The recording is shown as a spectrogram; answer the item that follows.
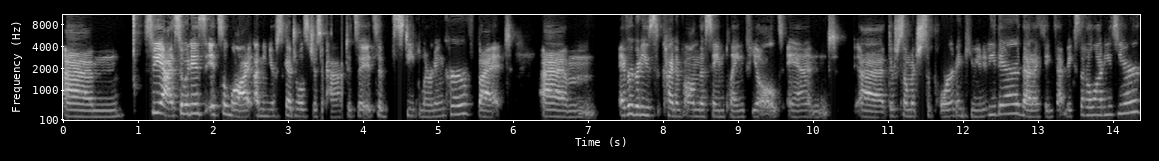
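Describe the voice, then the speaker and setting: A plain, everyday voice from a woman with a Canadian accent, fairly high in pitch, with lively intonation and a moderate pace. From Alberta, Canada. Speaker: law clerk. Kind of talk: casual interview.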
